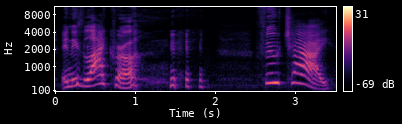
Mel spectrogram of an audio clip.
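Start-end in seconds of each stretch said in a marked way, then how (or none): 2.5-3.4 "Fu Chai" as foo CHYE, higher; saying Fu Chai. Shown as a demonstration. Repeating the name for viewers, amused. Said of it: "As in Tai Chi".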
